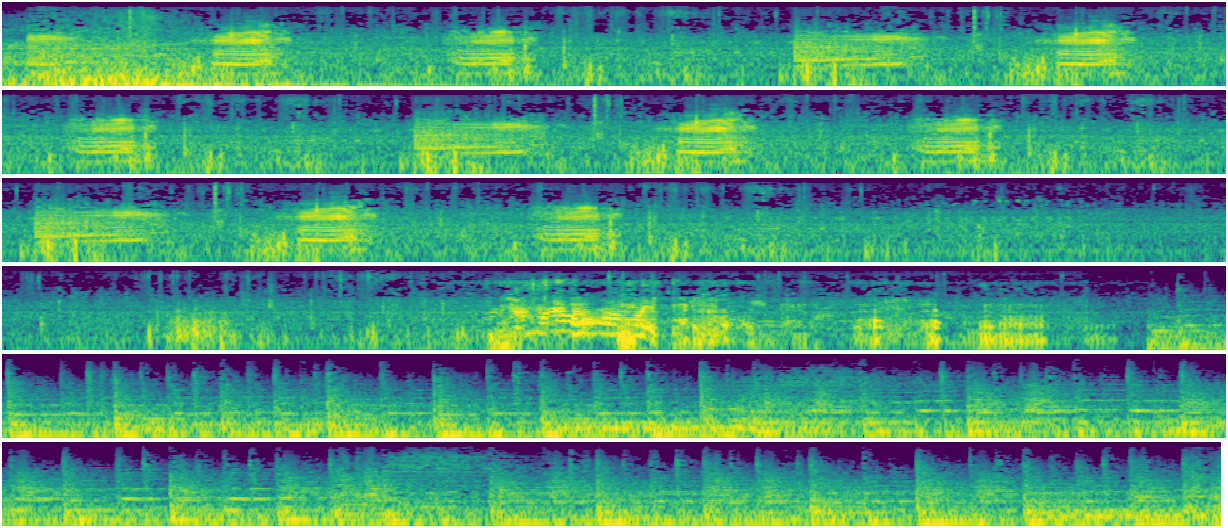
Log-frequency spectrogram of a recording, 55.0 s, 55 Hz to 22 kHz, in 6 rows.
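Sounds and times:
animal drawn-out cry: 0.1s - 26.2s, 28.6s - 36.1s.

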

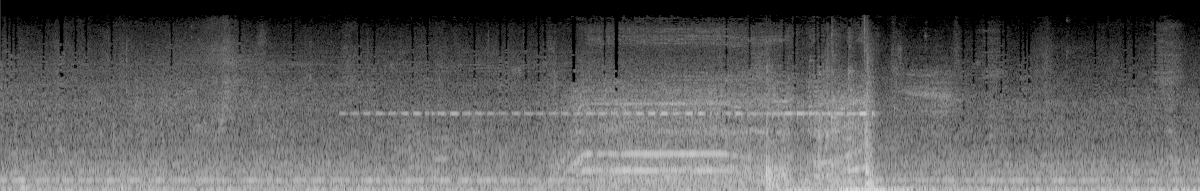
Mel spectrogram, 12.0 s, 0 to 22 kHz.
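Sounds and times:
lower warning tone: 3.4s - 8.8s.

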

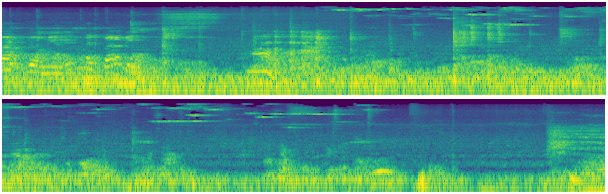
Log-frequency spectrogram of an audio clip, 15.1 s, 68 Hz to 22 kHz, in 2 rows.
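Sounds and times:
street traffic rumble: 0.0s - 15.0s.

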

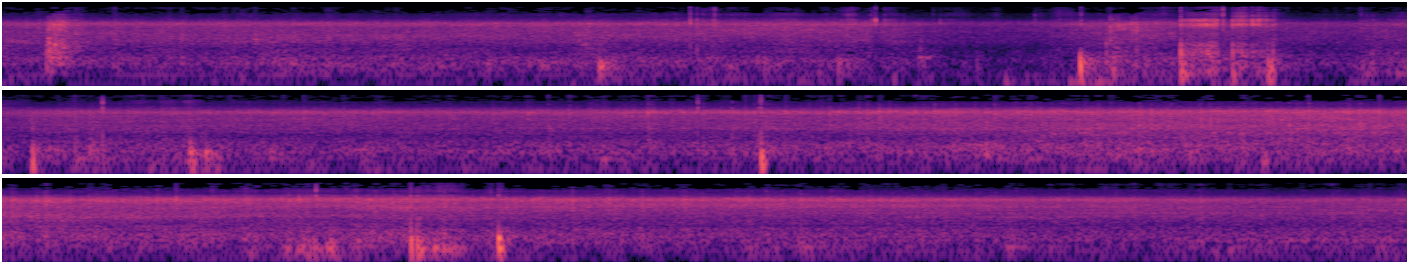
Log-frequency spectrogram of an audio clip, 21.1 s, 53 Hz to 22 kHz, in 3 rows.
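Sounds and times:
model train motor whirring: 0.0s - 21.0s
wheels clicking over track joints: 0.0s - 21.0s.

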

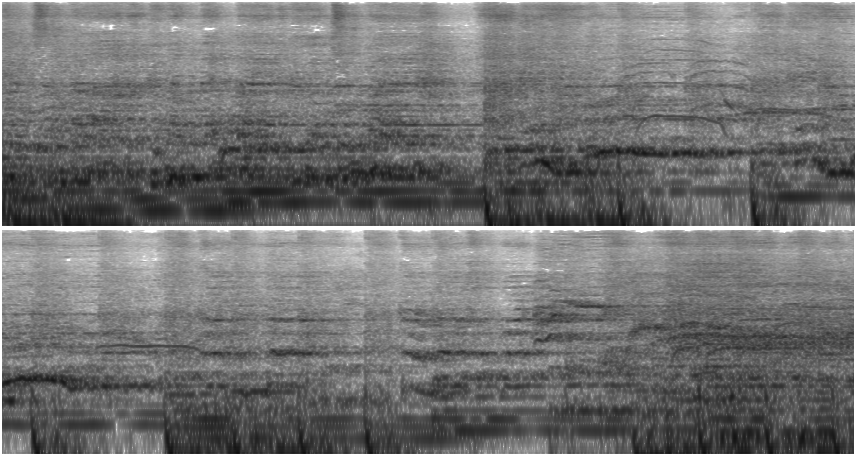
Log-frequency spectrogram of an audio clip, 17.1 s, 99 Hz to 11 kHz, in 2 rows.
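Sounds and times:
woman singing into a microphone: 0.0s - 17.0s
backing track with heavy bass beat: 4.8s - 12.8s, 15.0s - 17.0s.

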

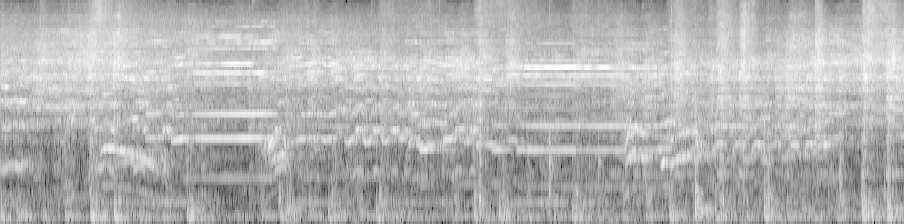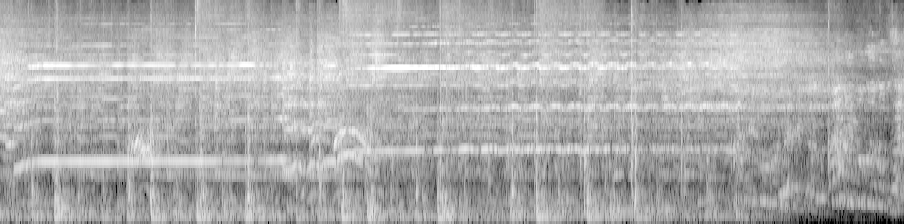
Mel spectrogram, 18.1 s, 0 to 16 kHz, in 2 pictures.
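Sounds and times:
shrill reed melody: 0.0s - 17.7s.

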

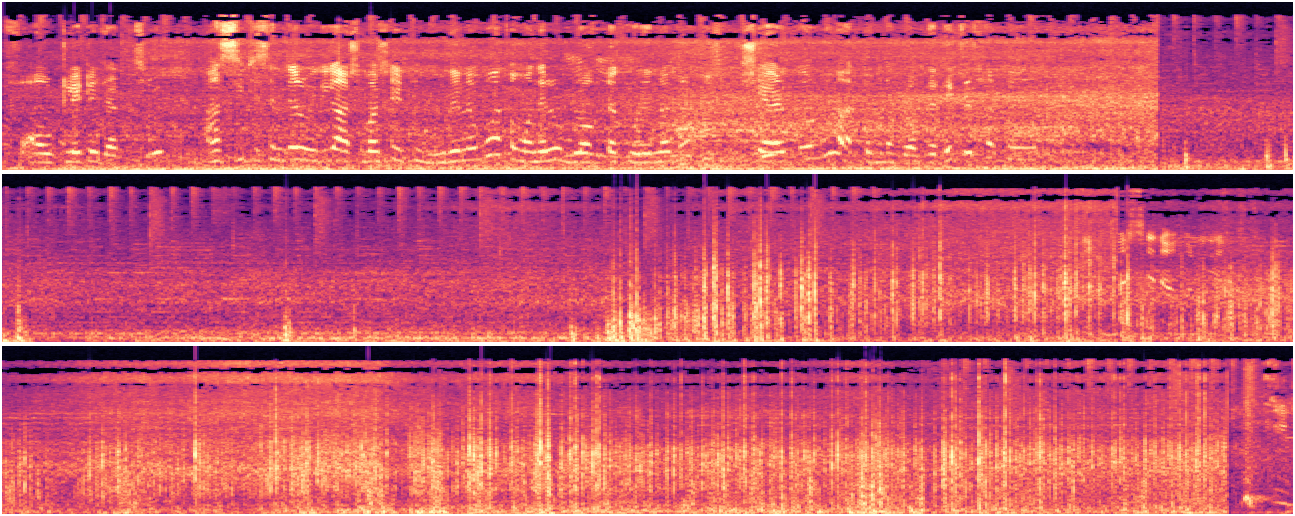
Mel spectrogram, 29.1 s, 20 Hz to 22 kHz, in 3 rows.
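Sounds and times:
car road noise: 0.0s - 29.0s
wind buffeting microphone: 0.0s - 29.0s.

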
